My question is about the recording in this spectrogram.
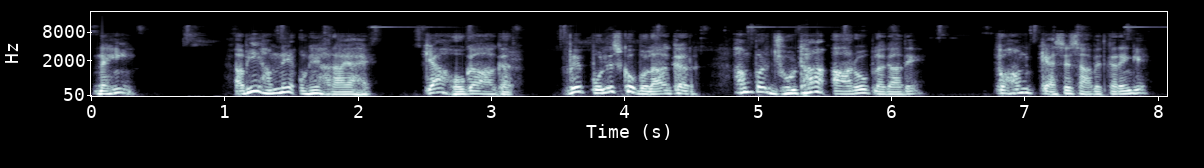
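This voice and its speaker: A man's voice: medium pitch, big pitch swings, normal speed, slightly rough, no room sound. An actor dubbing a tough, blunt older village father who taunts his enemies. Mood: cautious. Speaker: father figure in a dubbed short drama. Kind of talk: Hindi drama dubbing.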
